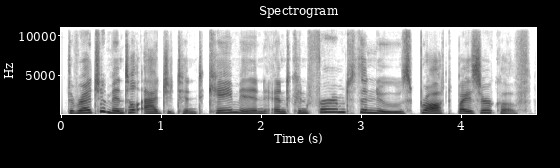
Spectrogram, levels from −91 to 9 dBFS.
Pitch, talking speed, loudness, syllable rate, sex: 260 Hz, 150 wpm, -17 LUFS, 4.4 syllables/s, female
